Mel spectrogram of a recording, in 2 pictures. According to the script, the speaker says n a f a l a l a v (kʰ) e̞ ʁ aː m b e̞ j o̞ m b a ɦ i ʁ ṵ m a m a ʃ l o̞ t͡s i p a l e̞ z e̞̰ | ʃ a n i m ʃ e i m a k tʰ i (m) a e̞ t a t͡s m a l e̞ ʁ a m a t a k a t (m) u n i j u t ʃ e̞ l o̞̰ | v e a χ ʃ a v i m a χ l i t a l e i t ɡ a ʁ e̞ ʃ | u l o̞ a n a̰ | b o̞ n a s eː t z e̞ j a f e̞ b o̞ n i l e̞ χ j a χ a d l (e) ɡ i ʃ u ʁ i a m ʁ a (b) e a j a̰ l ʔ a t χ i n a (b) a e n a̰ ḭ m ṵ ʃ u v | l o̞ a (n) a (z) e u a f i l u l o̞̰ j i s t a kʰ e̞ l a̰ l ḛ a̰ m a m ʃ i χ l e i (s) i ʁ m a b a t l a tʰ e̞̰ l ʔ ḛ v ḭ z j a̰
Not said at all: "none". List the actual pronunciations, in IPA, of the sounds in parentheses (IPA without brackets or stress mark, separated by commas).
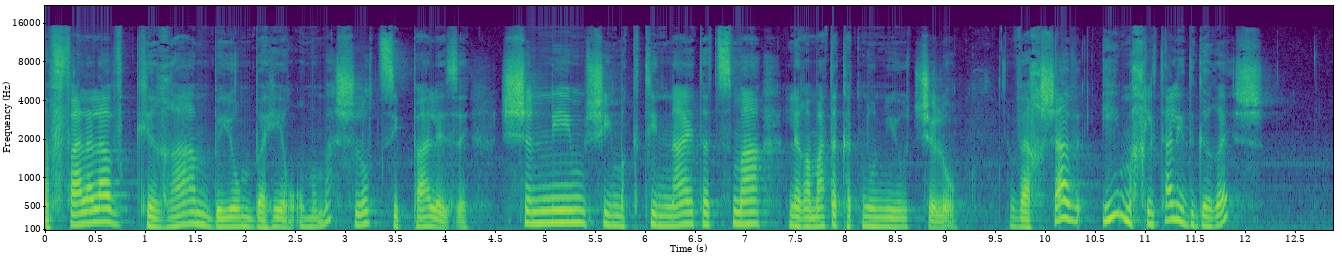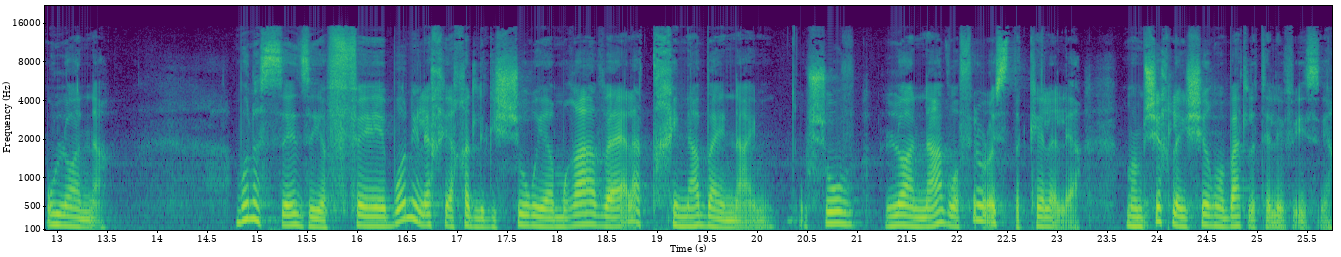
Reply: kʰ, n, n, e, v, b, n, v, ʃ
